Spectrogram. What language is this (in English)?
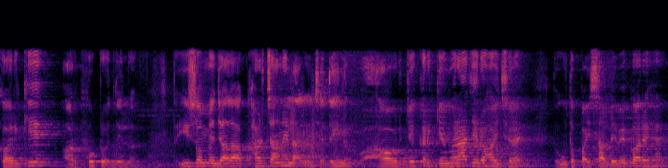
Maithili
